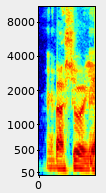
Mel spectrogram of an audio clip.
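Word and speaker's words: Bachour: you know, Antonio Bashor, like he, is that how you say his name? – Bashor. Yeah.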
